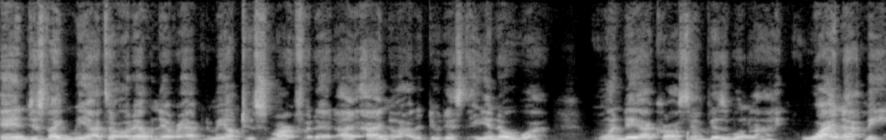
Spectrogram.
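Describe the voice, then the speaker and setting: A man talks in a plain, everyday voice at medium pitch and a fairly quick pace, with ordinary pitch variation. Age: 60s. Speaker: recovering addict. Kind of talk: testimony.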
